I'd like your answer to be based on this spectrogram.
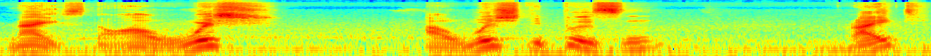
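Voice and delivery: ordinary delivery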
